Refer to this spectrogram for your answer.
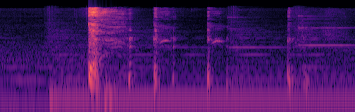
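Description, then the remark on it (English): A sharp cough from allergies to drinking coffee with milk bursts out, followed by a few smaller throat-clearing hacks spaced over the next couple of seconds, with a low steady hum in the background and no talking. “And then I cough.”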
